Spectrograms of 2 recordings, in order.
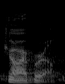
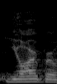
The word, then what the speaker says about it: Jarboro: Catherine Yarbrough into Katrina jarborough and I'm going to go back and forth between Katrina Yarborough and Katrina Yarbrough but the J is part of it would have been pronounced as a y sound which is why it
